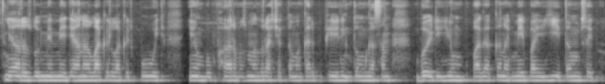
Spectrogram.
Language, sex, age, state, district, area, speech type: Kashmiri, male, 18-30, Jammu and Kashmir, Ganderbal, rural, spontaneous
